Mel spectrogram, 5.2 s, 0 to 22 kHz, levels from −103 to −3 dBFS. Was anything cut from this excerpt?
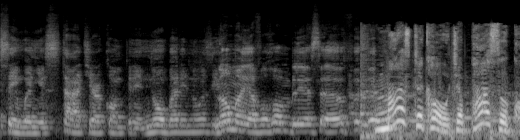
yes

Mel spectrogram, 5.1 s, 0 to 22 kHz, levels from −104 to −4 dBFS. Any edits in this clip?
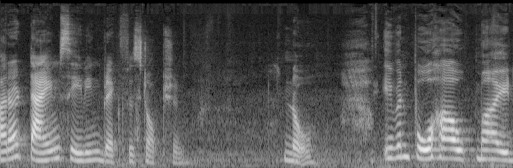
yes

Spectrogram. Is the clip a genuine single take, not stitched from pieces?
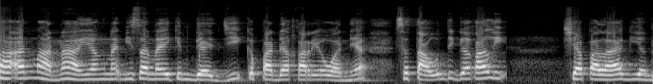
no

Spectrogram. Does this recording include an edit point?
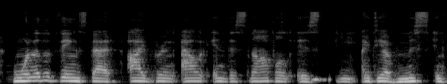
yes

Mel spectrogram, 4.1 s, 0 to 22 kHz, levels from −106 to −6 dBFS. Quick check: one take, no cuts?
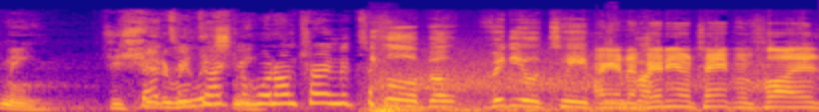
no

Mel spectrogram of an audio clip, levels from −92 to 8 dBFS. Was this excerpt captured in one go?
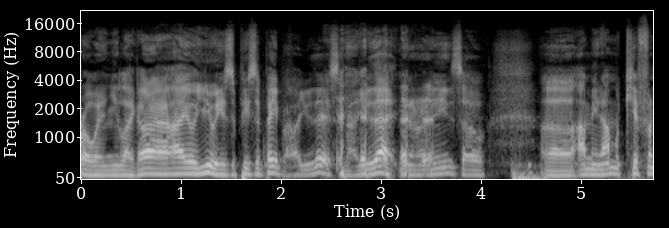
yes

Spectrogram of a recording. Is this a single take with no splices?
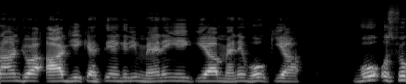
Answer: yes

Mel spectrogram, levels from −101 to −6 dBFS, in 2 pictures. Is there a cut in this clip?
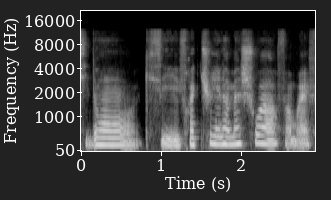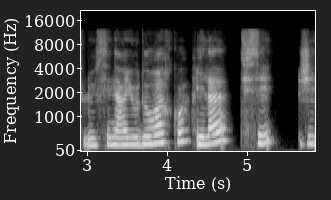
no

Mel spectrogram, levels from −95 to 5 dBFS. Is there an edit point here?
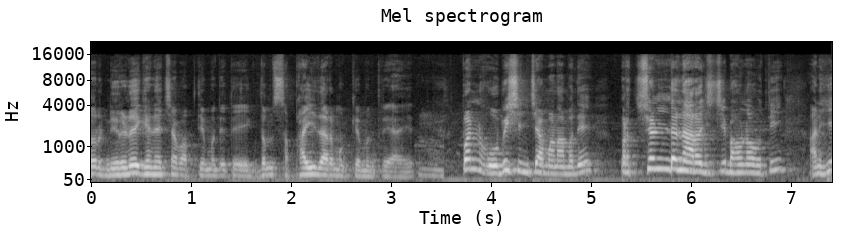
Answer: yes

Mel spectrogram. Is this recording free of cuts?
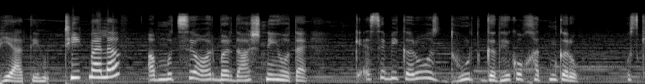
no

